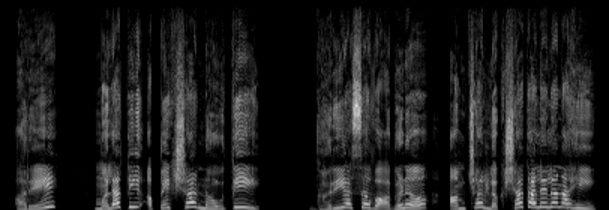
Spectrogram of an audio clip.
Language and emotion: Marathi, surprised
